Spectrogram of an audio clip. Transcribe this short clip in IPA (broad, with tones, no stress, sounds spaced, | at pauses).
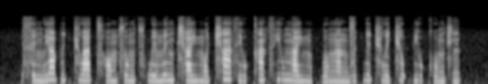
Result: s e˨˩ ŋ l j a˥˧ p i˨ ʔ t͡ɕ w a˧ t͡sʰ ɔ˧ m s o˧ ŋ t͡sʰ w e˧ m e˥˧ ŋ t͡ɕʰ a˧ j m ɔ˨˩ t͡ɕʰ ã˥˧ s j u˨˩ kʰ ã˥˧ t͡sʰ j u˦ ŋ a˦ j m ə˨ k̚ l o˧ ŋ ã˧ n d͡z ə˦ k̚ l i˦ ʔ ɕ w e˧ t͡ɕ o˦ ʔ p j u˧ kʰ o˧ ŋ ɕ ĩ˨ p̚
